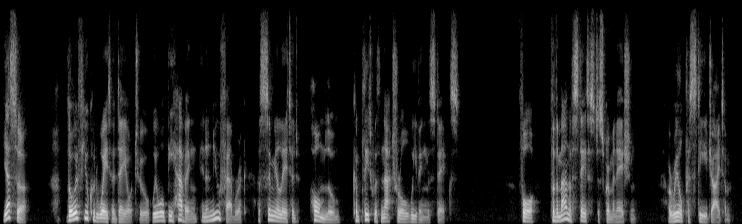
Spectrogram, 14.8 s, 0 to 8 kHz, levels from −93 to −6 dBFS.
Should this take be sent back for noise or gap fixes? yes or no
no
